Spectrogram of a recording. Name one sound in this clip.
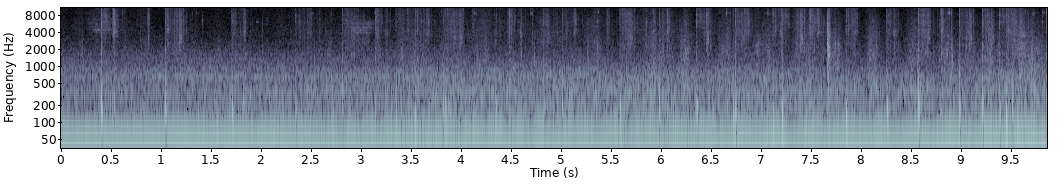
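Footsteps tap and scuff on a hard ground.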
